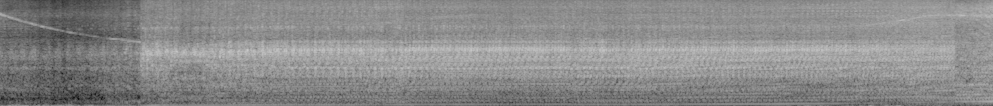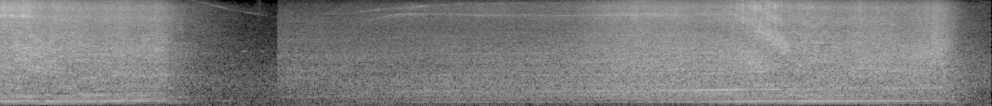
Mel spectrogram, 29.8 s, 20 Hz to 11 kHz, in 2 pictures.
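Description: Humvee's turbocharged 6.5-litre diesel V8 under way and accelerating, its engine note climbing steadily. The sound is cut together from several short clips that change abruptly.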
